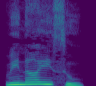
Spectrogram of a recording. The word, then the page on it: ವಿನ್ಯಾಸ: vinyāsa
